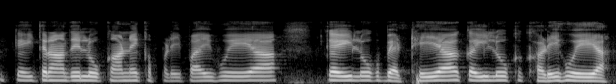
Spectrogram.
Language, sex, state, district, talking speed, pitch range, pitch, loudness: Punjabi, female, Punjab, Fazilka, 175 wpm, 175-190 Hz, 185 Hz, -15 LUFS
